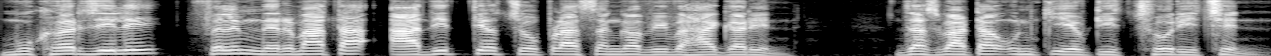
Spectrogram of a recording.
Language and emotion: Nepali, neutral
